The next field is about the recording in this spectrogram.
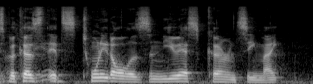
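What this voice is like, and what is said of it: Put-on Australian accent. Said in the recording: “How long have you been waiting to show off that accent? ... I wish you'd stop with this accent. It's very distracting.”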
